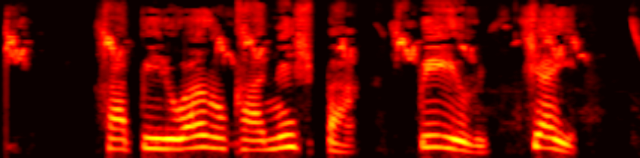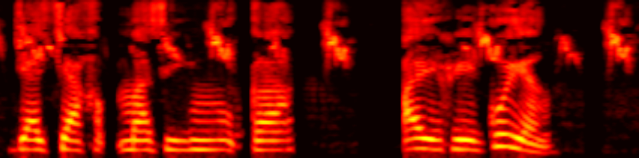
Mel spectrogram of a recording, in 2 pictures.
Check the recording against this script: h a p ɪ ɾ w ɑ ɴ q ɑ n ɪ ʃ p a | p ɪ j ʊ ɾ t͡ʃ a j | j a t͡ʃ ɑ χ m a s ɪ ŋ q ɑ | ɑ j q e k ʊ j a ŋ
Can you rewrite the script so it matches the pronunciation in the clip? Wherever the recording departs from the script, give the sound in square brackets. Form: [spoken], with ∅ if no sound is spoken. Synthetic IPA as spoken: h a p ɪ ɾ w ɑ ɴ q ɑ n ɪ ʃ p a | p ɪ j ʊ ɾ t͡ʃ a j | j a t͡ʃ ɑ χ m a s ɪ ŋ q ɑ | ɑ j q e k ʊ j a ŋ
